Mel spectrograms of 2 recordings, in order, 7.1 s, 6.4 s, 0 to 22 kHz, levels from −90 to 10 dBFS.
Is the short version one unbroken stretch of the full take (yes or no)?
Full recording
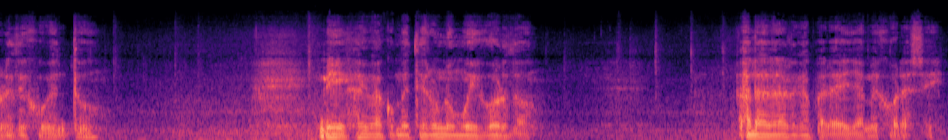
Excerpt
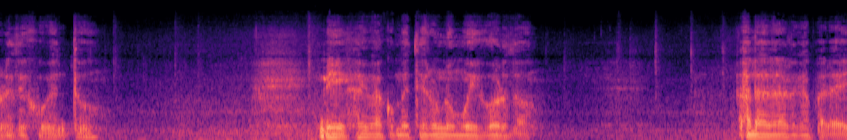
yes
